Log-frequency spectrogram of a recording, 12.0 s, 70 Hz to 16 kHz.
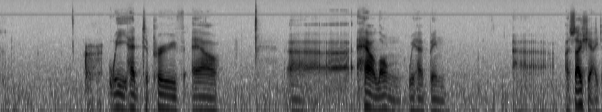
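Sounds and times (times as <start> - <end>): low steady background rumble: 0.0 - 12.0
man saying uh: 1.7 - 4.4, 5.8 - 8.9, 10.3 - 12.0
man talking: 1.7 - 4.4, 5.7 - 9.0, 10.3 - 12.0.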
